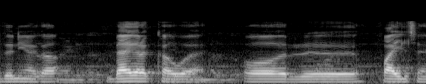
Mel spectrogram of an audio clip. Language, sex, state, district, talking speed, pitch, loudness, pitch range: Hindi, male, Delhi, New Delhi, 110 wpm, 125 Hz, -16 LUFS, 120-130 Hz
